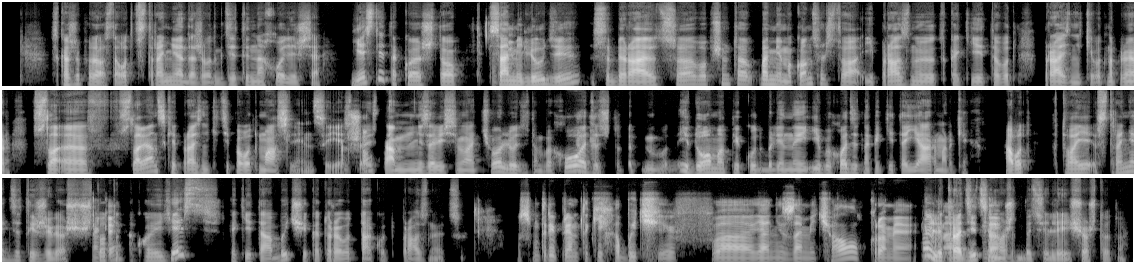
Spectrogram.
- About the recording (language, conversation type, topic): Russian, podcast, Как вы сохраняете родные обычаи вдали от родины?
- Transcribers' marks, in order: none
